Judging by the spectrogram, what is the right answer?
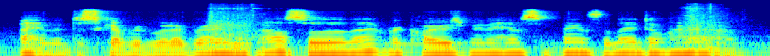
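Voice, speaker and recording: A man's voice: mid-range voice, fast, faint music behind, low-quality recording. A man giving casual, sarcastic commentary while playing a game solo, thinking aloud as he goes. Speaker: gameplay streamer.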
